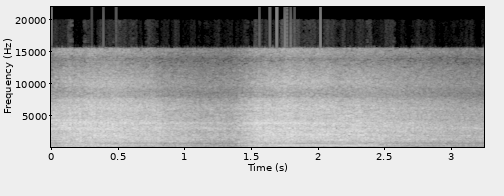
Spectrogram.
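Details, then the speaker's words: 2014 Mitsubishi T120SS 1.5 injection pickup, about 60,000 km: engine revved to 3,000–4,000 rpm, drops and revs again with even rising pitch, no knocks, rattles or odd noise, no exhaust smoke; normal. "oke ya kita geber di RPM 3000 4000 aman dia gak ada ngasep di bagian knalpot jadi mesinnya oke terus putaran tinggi juga oke suara juga gak ada yang janggal"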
